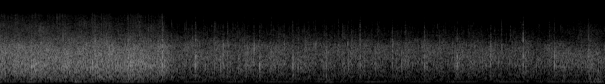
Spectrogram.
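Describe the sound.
A church audience applauds to welcome a guest speaker at a morning service: dense, sustained clapping, slightly fuller at first, then continuing evenly to the end.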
